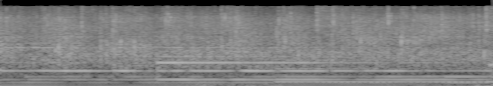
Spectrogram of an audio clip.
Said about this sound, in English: Come on, let's give a proper round of applause there to Chris.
